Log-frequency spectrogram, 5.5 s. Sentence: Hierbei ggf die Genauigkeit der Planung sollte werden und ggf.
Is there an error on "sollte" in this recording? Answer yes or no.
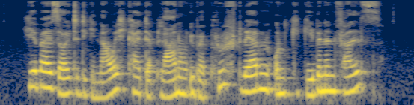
yes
